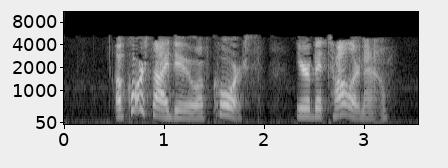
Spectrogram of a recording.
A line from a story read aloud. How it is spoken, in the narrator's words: The old man chuckled and replied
